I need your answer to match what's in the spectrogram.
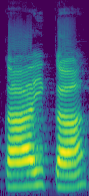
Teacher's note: que son oclusivas sordas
